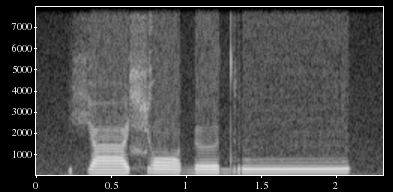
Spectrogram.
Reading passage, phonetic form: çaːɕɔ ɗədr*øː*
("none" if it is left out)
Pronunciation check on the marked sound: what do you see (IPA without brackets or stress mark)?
uː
